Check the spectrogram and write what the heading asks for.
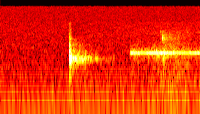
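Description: Buddhist Dharma instruments struck to open a chant. A sharp strike with a brief ring comes just under a second in. Then a bell rings about half a second later and holds one steady high tone.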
